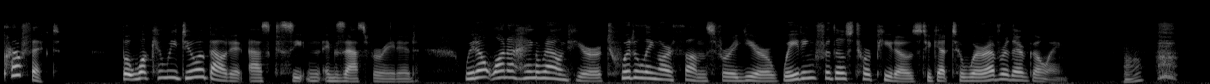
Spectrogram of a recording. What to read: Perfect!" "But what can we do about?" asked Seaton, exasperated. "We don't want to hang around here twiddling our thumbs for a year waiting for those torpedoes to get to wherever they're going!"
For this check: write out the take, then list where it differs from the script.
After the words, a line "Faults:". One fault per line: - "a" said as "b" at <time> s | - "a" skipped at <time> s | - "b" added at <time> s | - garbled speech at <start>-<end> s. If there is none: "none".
Perfect!" "But what can we do about it?" asked Seaton, exasperated. "We don't want to hang around here twiddling our thumbs for a year waiting for those torpedoes to get to wherever they're going!"
Faults:
- "it" added at 2.3 s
